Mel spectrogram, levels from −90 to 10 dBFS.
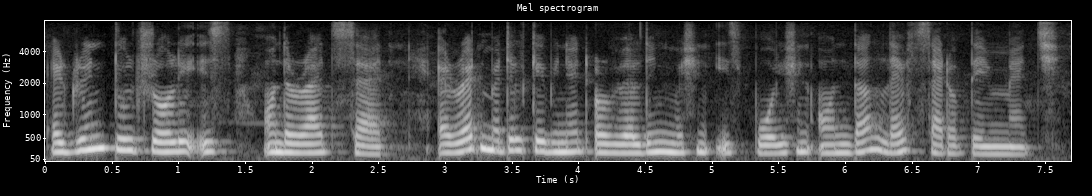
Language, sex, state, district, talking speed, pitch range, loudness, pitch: English, female, Arunachal Pradesh, Lower Dibang Valley, 195 wpm, 180-215 Hz, -13 LUFS, 200 Hz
